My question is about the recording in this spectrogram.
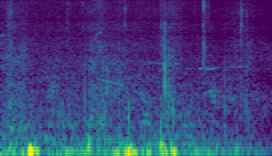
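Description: Faint footsteps on a dirt trail covered in dry leaves, a handful of uneven steps, fading out at the end.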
